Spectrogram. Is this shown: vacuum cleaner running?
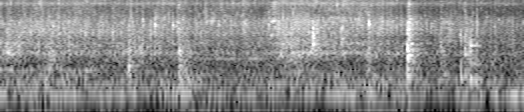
no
